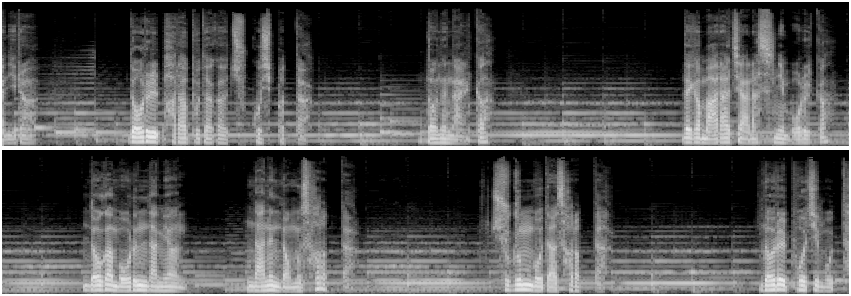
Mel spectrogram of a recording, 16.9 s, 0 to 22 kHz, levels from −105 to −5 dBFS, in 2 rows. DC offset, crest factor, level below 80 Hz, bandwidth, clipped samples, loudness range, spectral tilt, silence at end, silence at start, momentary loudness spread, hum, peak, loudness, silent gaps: under 0.1%; 18 dB; -64 dBFS; 17.5 kHz; under 0.1%; 6 LU; -5.5 dB/octave; 0 s; 0 s; 17 LU; none; -4 dBFS; -24 LUFS; none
